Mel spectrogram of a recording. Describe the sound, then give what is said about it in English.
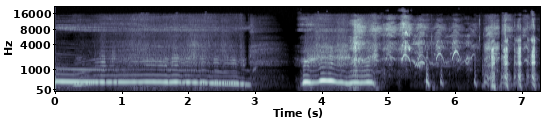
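A person imitates whale calls with long, wavering vocal moans and high whistled glides, pausing once before a burst of breathy, warbling squeals and rapid chirps, loud. “You got to try to whistle a little bit.”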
